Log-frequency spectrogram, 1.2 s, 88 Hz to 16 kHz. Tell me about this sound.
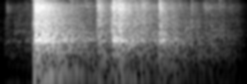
Ladder Drop 1
If a ladder falls in a studio and no one is around to hear it, does it make a sound?
Good thing I had my audio recorder running.
And the answer is yes if you were wondering...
